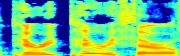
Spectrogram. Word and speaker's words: Farrell: Perry Farrell from Jane's Addiction. That's how you pronounce his name.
